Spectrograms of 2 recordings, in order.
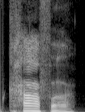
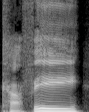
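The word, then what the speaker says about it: Kafi: dating she said because no one could say her name kafa k a fi they said cfei or whatever it was um and even some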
